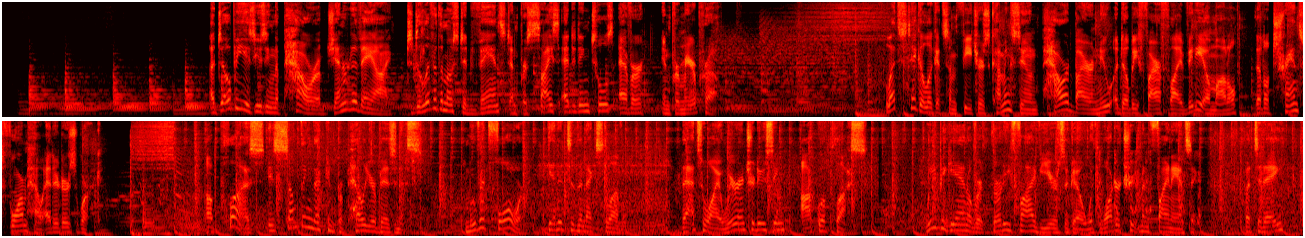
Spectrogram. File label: men commercial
